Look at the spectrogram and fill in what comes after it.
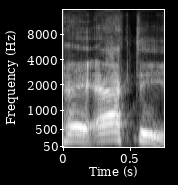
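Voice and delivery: loud, high yell. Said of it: "He's like".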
